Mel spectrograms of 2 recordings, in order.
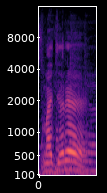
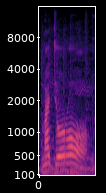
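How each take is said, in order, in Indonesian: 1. Vokal akhir sedikit bergeser ke arah e. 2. Kata ini berakhir dengan vokal a terbuka. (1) "Kalau baris taklil kita baca majra" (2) "Kalau baris di atas kita baca majra"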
